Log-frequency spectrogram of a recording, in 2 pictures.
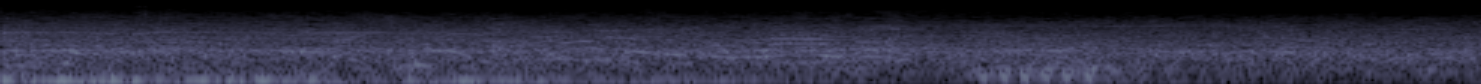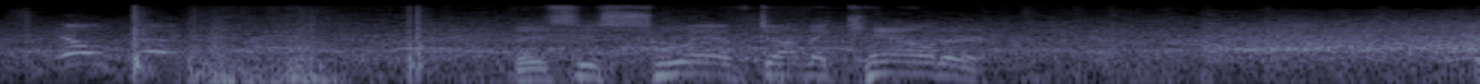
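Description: A large stadium crowd murmurs steadily.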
